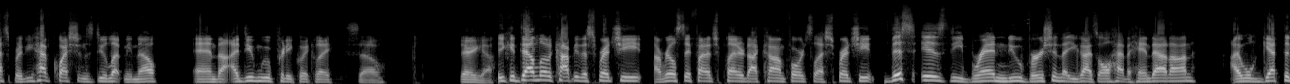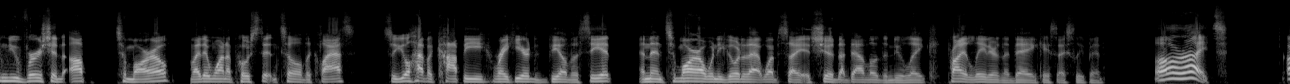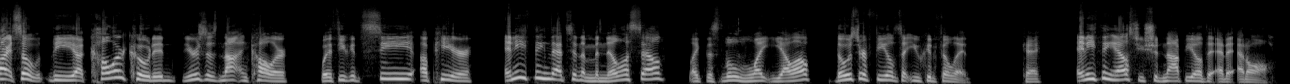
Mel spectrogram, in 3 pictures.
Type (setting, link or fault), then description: setting, live audience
